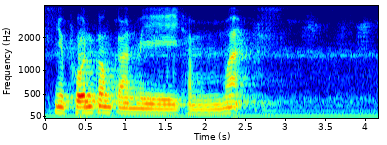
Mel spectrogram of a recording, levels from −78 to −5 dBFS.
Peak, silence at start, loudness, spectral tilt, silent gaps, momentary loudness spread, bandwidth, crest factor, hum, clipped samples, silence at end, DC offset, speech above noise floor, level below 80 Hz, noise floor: -8 dBFS; 0 s; -24 LUFS; -11.5 dB/octave; none; 18 LU; 4 kHz; 18 dB; none; under 0.1%; 0 s; under 0.1%; 22 dB; -46 dBFS; -46 dBFS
